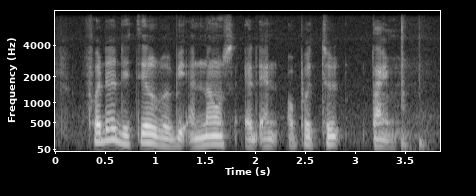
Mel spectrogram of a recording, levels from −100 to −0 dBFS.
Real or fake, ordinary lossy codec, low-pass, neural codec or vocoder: real; none; 7.2 kHz; none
